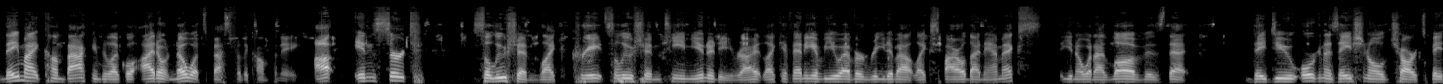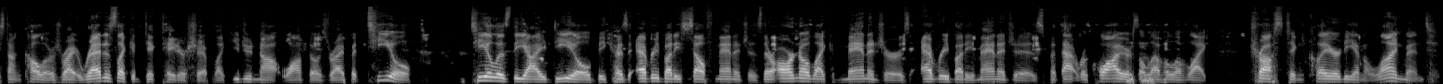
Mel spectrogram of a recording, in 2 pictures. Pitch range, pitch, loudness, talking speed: 115-140 Hz, 125 Hz, -24 LUFS, 190 wpm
